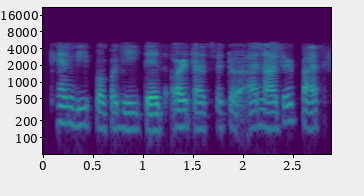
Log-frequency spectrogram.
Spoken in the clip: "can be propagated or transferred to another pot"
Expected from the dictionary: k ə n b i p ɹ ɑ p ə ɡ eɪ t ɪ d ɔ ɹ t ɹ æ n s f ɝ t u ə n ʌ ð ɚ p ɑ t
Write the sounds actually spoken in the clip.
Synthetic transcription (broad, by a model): k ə n b i p ɹ ɑ p ə ɡ eɪ t ɪ d ɔ ɹ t æ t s ɝ t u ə n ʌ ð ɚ p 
